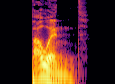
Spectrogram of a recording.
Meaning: present participle of bauen
- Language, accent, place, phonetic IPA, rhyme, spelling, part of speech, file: German, Germany, Berlin, [ˈbaʊ̯ənt], -aʊ̯ənt, bauend, verb, De-bauend.ogg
